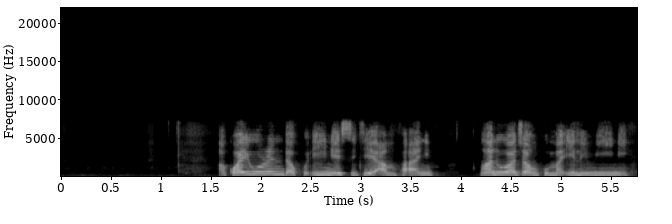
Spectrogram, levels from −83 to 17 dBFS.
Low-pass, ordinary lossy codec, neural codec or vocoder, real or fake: 7.2 kHz; none; codec, 16 kHz in and 24 kHz out, 1 kbps, XY-Tokenizer; fake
